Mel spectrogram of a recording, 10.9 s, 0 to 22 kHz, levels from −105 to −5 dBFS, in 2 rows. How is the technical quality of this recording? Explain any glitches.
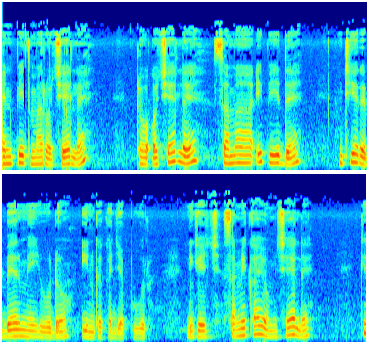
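The quality is limited by lossy compression throughout the speech. From start to finish it sounds dull and gurgling, with a grainy roughness. This is likely MP2 compression at a low bitrate, which fits about 64 kbps. Layer II divides the spectrum into 32 sub-bands and starves the upper ones of bits, so they drop out or flicker while the rest are coarsely quantised. A spectrogram shows a hard ceiling at 14.4 kHz and patchy, blinking high bands beneath it.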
